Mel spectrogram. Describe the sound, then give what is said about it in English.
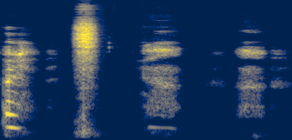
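Ragged, gasping breaths: four harsh, airy gulps for air, separated by short silent pauses, with nothing else heard. “My breath dragging in and out of my lungs.”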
